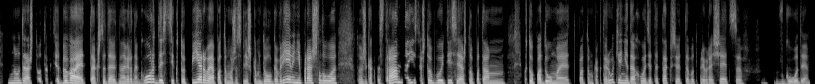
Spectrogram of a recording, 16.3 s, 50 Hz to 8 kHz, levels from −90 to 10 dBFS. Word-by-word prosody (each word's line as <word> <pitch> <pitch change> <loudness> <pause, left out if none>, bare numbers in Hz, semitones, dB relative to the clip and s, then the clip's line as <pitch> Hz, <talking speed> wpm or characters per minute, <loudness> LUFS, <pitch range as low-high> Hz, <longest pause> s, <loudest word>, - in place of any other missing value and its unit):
Ну 205 +2 0
да, 200 -4 +3
что-то 180 +3 -8
где 180 0 -4
бывает 200 -4 +7
так, 160 -4 0
что 175 - -4
давит, 165 -2 +1
наверное, 170 -1 -1
гордость, 215 - +2
кто 175 -2 -2
1, 225 - +5
а - - +1
потом 175 0 -2
уже 170 0 -5
слишком 170 +1 -4
долго 165 -1 0
времени 235 +4 +2
прошло, 205 -1 +2 0.4
тоже 165 -1 -5
как-то 160 0 -5
странно, 220 - +5
если 215 -2 -5
что 205 +2 0
будет, 205 +1 0
если, 200 -2 -1
а 185 0 +3
что 185 +2 -4
потом 180 -1 -3 0.4
кто 195 - 0
подумает, 170 -3 0
потом 165 0 -7
как-то 160 0 -6
руки 230 +3 -2
не 205 -1 0
доходят, 190 -2 -2
и - - -3
так 205 +2 -4
всё 180 - -4
это 170 0 -6
вот 160 -1 -10
превращается 165 0 -5 0.6
в 150 -4 -16
годы. 140 -5 -3
180 Hz, 160 wpm, -21 LUFS, 165-205 Hz, 0.6 s, бывает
